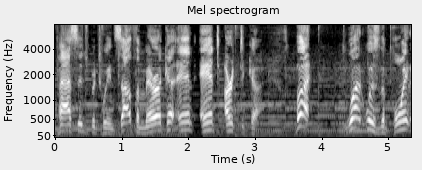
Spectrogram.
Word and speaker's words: Antarctica: Antarctica. That is the correct pronunciation.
